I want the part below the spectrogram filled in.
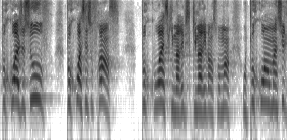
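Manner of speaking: high, loud protesting questions; hammed-up complaint of a wronged man; mock outrage, voice thrown high; indignant outcry. Imagined complaint Jesus never made.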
